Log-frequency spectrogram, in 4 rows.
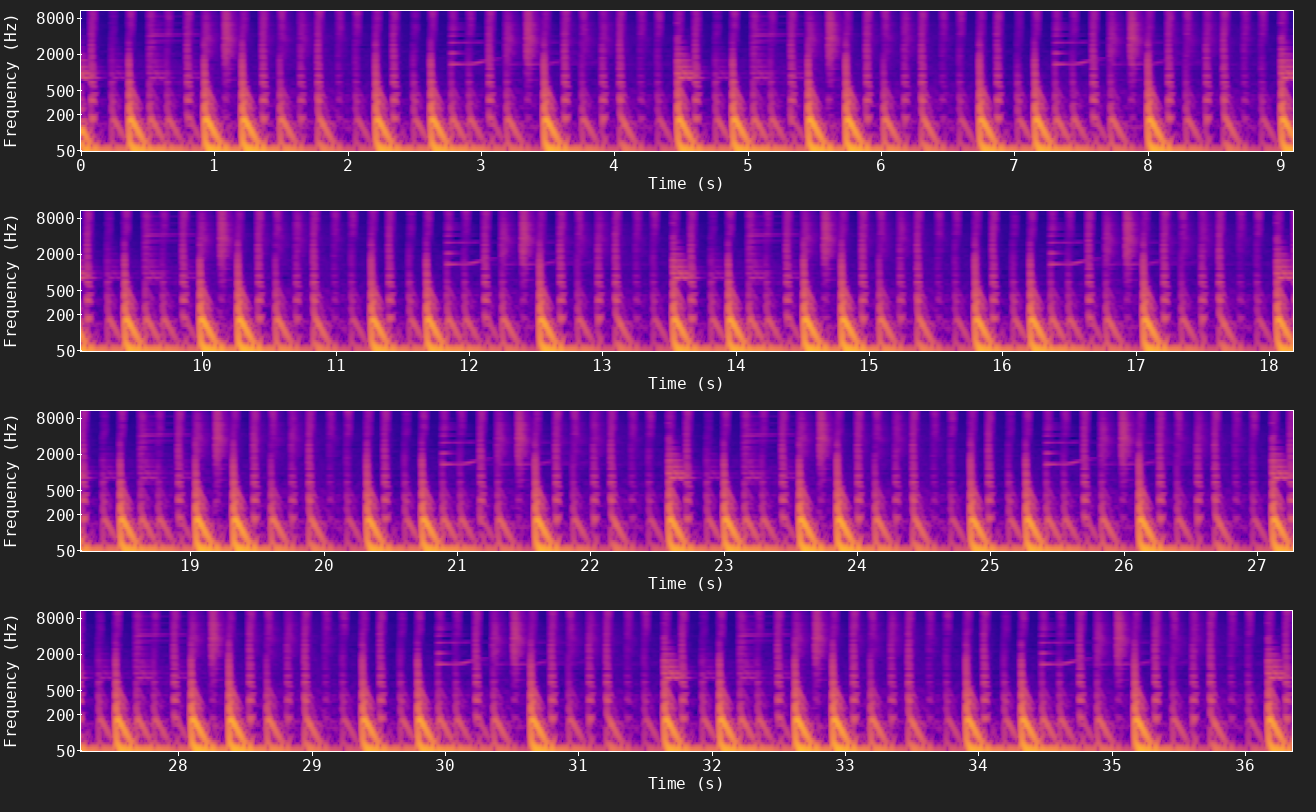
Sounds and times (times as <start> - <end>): Drum machine: 0.0 - 36.3.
